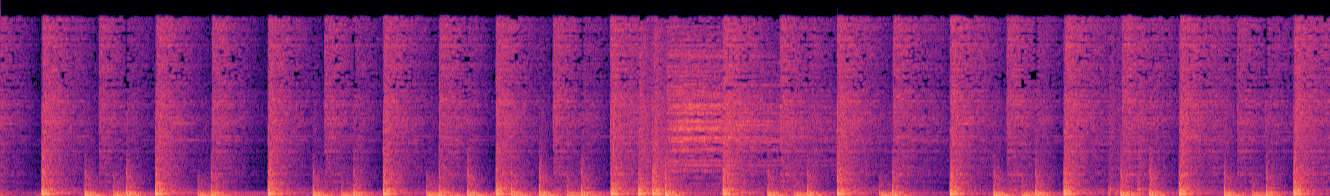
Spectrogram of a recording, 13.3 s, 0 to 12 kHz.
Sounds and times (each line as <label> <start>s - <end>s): snare drum tuned low 0.0s - 11.4s
Straight drum beats 0.0s - 13.3s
